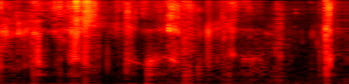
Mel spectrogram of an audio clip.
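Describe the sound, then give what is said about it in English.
Crisp crunching and chewing of popcorn, a quick irregular series of brittle bites and munches with no talking. “As you can tell, I really like popcorn too.”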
